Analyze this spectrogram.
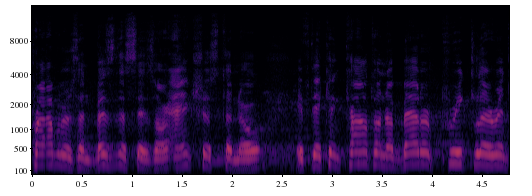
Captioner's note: speaking French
